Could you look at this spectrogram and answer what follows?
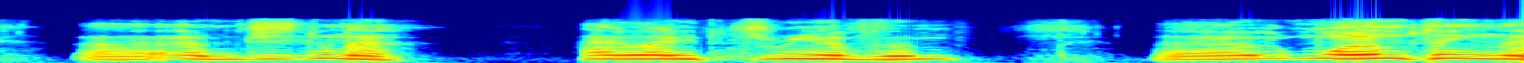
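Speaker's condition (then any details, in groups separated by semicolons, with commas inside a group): Cerebral palsy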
